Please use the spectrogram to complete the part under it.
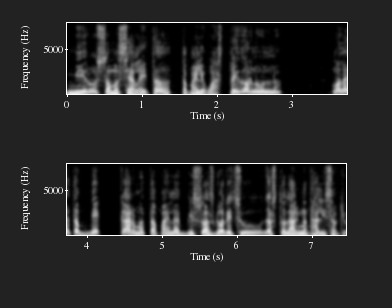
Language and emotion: Nepali, disgusted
